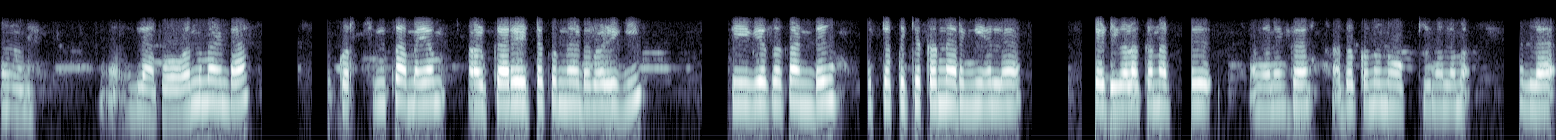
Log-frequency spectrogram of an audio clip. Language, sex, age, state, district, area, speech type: Malayalam, female, 45-60, Kerala, Malappuram, rural, conversation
